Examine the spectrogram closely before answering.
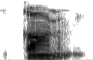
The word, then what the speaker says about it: economy: Kalau yang atas economy, ko-nya yang ditekan. Kalau yang bawah economic.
